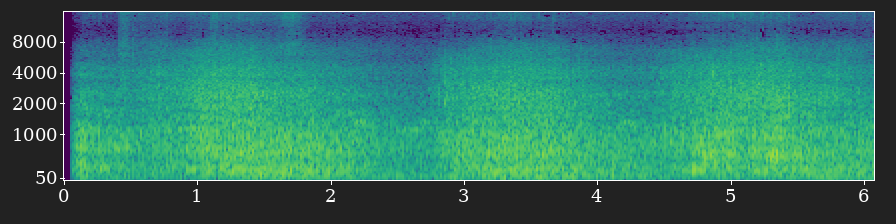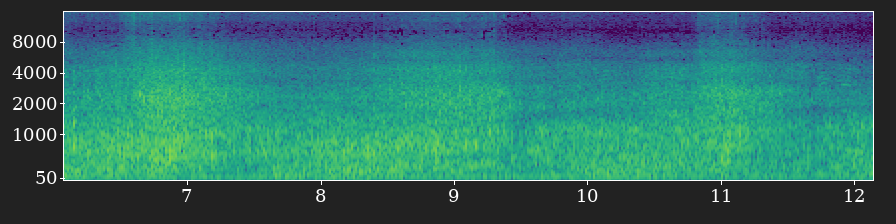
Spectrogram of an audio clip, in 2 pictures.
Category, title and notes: Soundscapes > Nature
37 Pearl Island Rd
small rocky beach sounds in the San Juan islands WA. I recorded this on my iphone 14, voice memo
waves, sea, small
